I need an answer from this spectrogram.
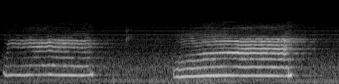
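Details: While having its ears cleaned, a cat gives a loud, sustained meow, falls silent, then gives a second longer, even, rich-toned meow lasting over a second.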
